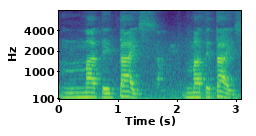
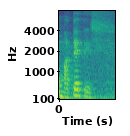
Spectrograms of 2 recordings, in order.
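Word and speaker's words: μαθητής: Esta palabra, la 3101, en griego, se pronuncia algo como matetais, en español como matetes.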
